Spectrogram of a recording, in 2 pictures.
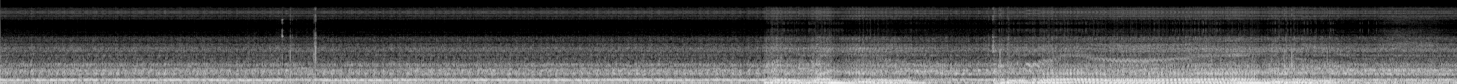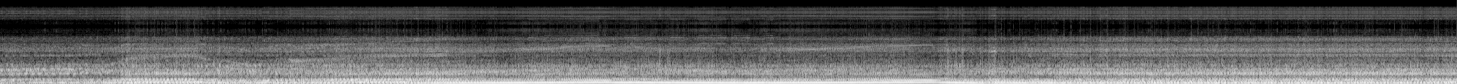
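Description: Kawasaki D-Tracker supermoto's single-cylinder four-stroke engine, heard close up from a camera mounted on the bike. It runs steadily at first, then from about eight seconds in it revs up and drops back again and again as the bike pulls away and shifts, holding a higher, louder note for several seconds before easing off near 24 seconds.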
